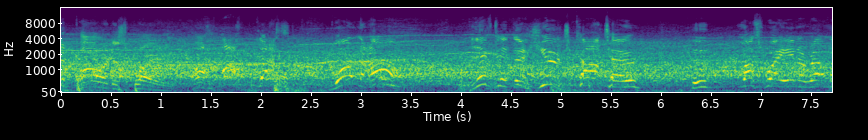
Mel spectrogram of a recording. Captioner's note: laugh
